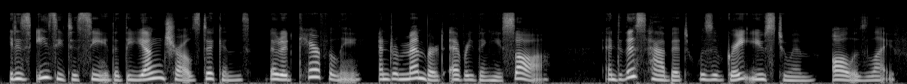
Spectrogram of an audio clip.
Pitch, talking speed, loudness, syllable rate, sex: 225 Hz, 190 wpm, -19 LUFS, 5.7 syllables/s, female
